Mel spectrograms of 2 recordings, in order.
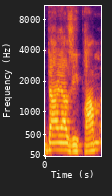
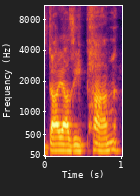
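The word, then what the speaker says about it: diazepam: hmm okay then uh mispronounced diazipam as diazypan p-a-n which i thought was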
